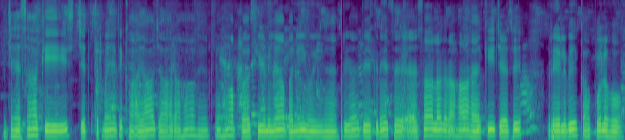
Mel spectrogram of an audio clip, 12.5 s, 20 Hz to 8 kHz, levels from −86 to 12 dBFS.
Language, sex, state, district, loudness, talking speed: Hindi, male, Uttar Pradesh, Jalaun, -15 LUFS, 145 wpm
